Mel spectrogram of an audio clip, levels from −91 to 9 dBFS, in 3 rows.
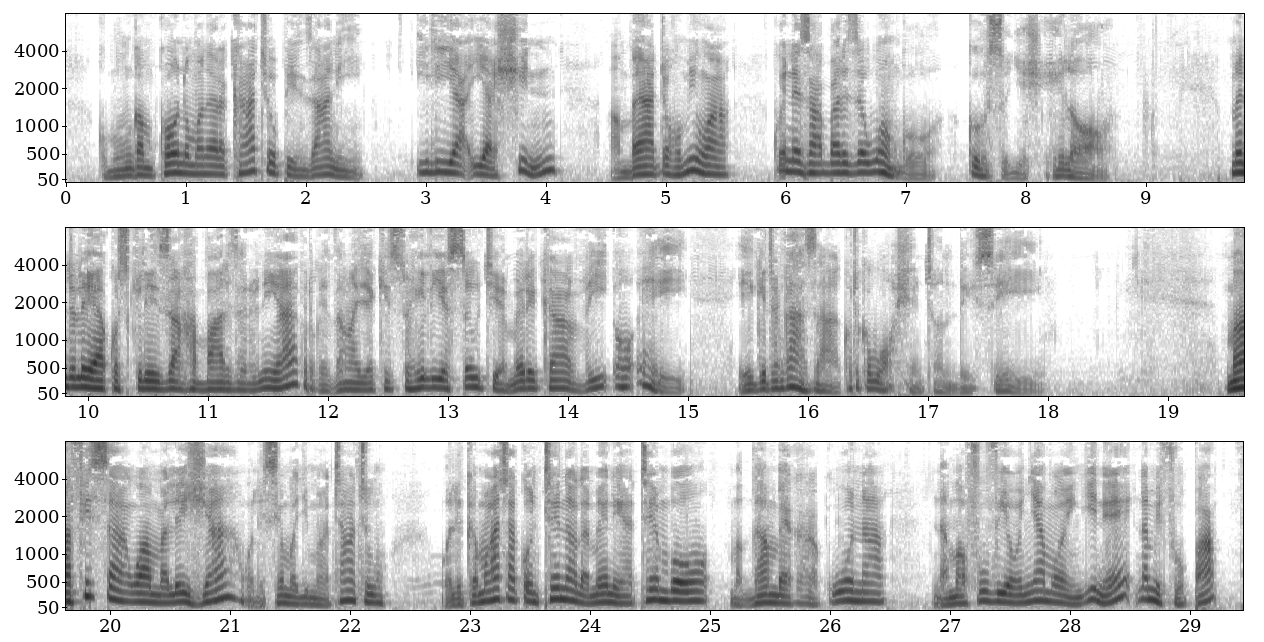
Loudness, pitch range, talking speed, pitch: -20 LUFS, 120-170 Hz, 105 wpm, 145 Hz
